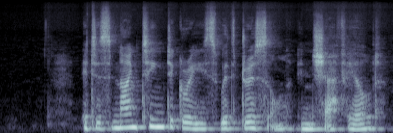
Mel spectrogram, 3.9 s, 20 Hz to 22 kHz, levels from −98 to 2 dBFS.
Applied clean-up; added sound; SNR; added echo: none; none; none; none.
